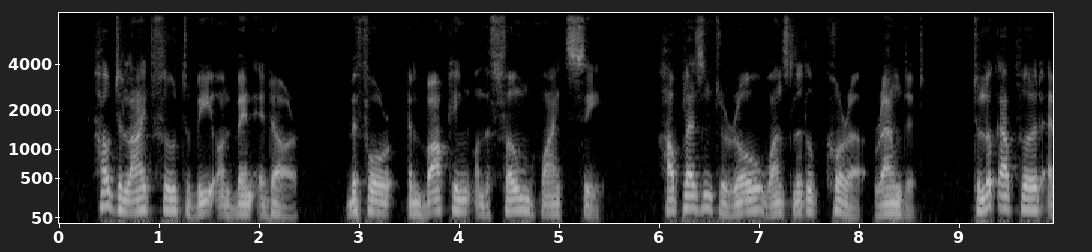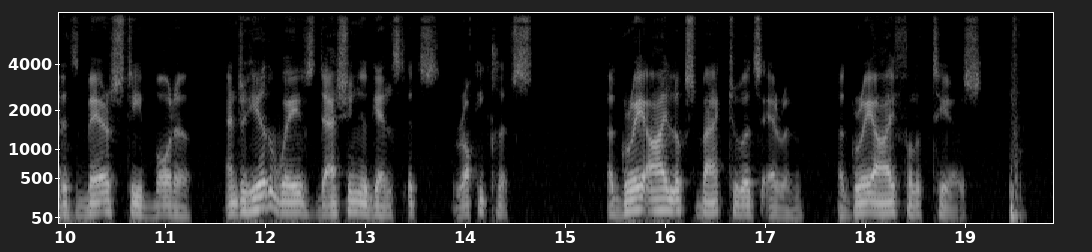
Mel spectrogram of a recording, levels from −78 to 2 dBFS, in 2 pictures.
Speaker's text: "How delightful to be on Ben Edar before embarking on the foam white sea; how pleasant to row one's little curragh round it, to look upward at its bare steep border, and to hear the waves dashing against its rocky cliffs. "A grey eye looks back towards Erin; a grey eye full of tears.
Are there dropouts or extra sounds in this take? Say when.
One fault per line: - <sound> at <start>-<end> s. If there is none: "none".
- thud at 19.4-19.6 s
